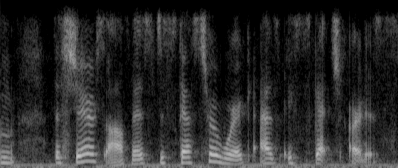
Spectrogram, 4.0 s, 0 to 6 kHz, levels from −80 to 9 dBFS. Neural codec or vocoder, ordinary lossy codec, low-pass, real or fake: codec, 24 kHz, 6 kbps, HILCodec; Opus, 16 kbps; 5.4 kHz; fake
